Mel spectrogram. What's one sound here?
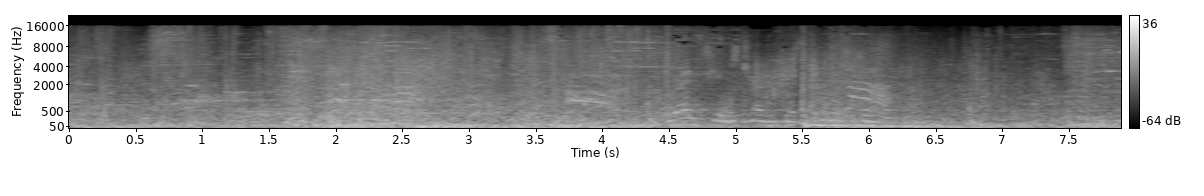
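Magic blasts whoosh and crackle in a fast battle.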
